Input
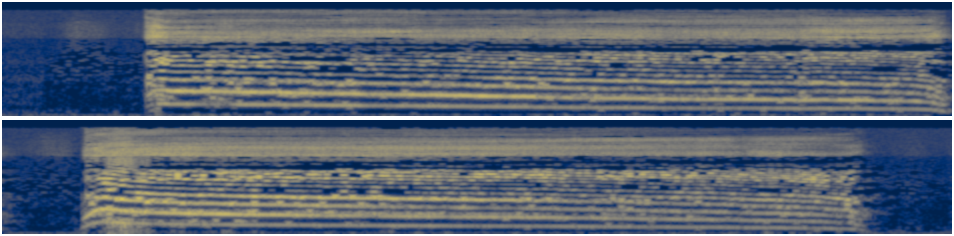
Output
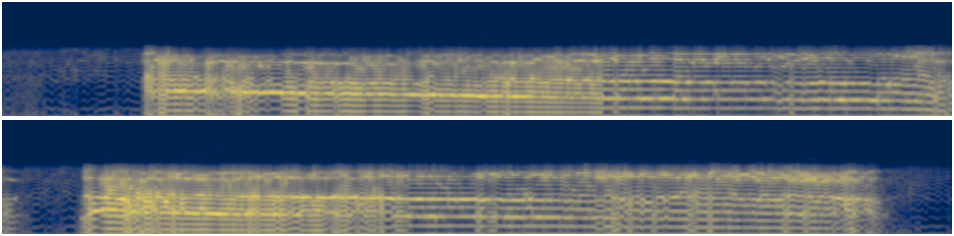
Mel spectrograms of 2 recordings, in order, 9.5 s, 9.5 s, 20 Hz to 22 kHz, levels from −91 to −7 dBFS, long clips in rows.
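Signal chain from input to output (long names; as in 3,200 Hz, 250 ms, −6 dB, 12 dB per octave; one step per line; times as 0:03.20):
treble cut that deepens with the level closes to 1,600 Hz, closed at −20.5 dBFS
0:03.43–0:04.06: phaser with its sweep stopped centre 1,000 Hz, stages 8
loudspeakers that aren't time-aligned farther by 13 metres −12 dB, 33 metres −7 dB
linear-prediction vocoder at 8 kHz pitch kept
level +7 dB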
